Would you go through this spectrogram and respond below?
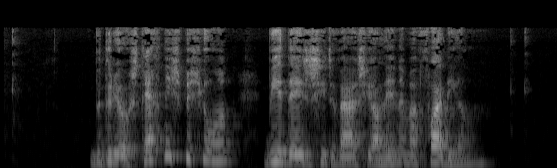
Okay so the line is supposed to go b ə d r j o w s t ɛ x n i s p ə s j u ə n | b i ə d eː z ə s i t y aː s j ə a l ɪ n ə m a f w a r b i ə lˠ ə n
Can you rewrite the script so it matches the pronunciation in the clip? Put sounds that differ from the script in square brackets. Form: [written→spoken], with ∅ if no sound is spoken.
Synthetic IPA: b ə d r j o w s t ɛ x n i s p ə s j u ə n | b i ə d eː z ə s i t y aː s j ə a l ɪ n ə m a f w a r [b→d] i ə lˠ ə n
